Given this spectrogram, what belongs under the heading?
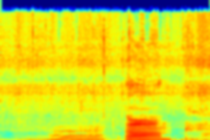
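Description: Cows in a herd out on open farmland moo twice, a long drawn-out call followed by a shorter, louder one, close by and with nothing else heard over them.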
